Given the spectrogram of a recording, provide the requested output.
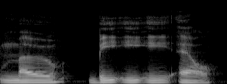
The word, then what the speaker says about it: Mobile: Courtney has a hat that's literally just the pronunciation of Mobile, Really? like Mo Beel.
